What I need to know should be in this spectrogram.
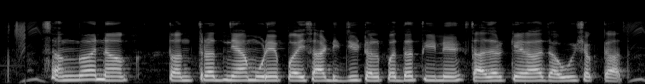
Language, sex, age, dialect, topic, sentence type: Marathi, female, 60-100, Varhadi, banking, statement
